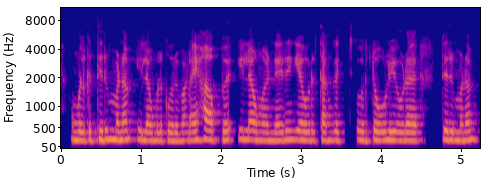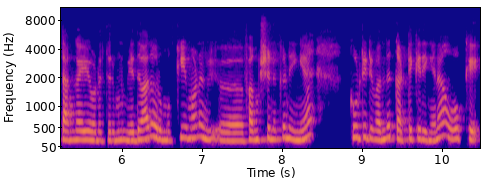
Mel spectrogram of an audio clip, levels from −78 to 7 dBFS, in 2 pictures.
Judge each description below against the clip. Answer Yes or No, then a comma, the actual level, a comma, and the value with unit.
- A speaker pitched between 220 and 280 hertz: No, high, 210 Hz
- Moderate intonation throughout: No, narrow, 1.8 semitones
